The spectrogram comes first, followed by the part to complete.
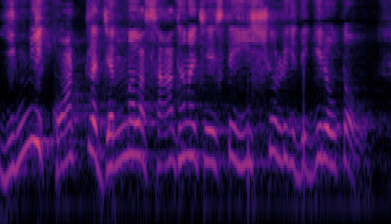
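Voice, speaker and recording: An older man gives a spiritual discourse in a high, ringing voice. He tells stories and drives his points home with emphatic rhetorical questions. His voice carries a long reverb from the hall around him. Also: animated, moderate pace, a little mellow. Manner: storytelling, emphatic and rhetorical, acting out quoted lines. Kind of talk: Telugu religious discourse.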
